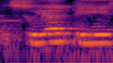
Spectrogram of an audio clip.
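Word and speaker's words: sūyate: Suyate sacharacharam. Do a long oo.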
